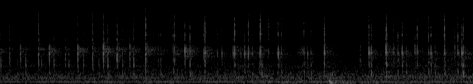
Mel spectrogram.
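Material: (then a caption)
Plastic. A small, thin, square black plastic nursery pot, apparently empty and hollow, is lifted and held in the hands while fingernails tap and scratch it fast. It gives a rapid stream of crisp, clicky plastic taps with a hollow tone around 1.7 kHz and bright scratchy edges. Each tap dies almost instantly over a faint steady low hum.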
